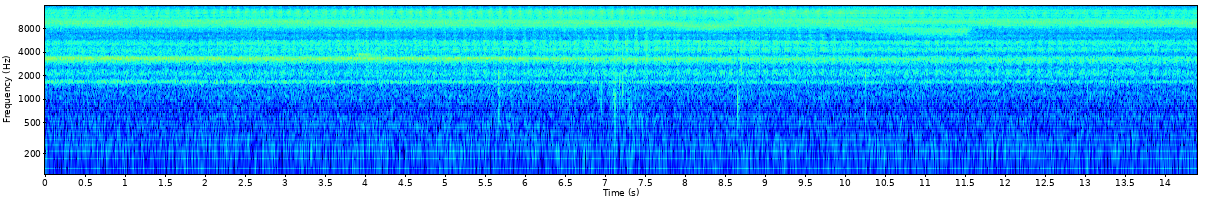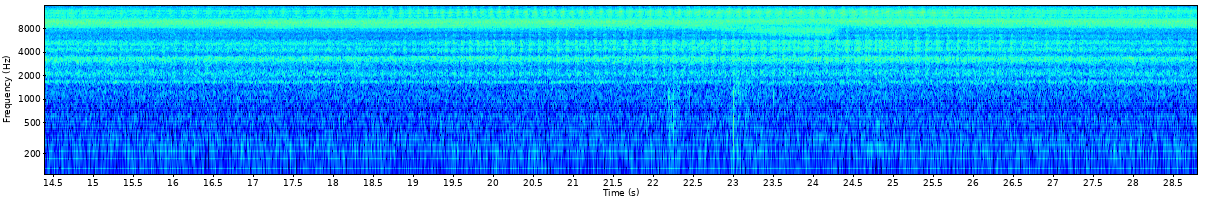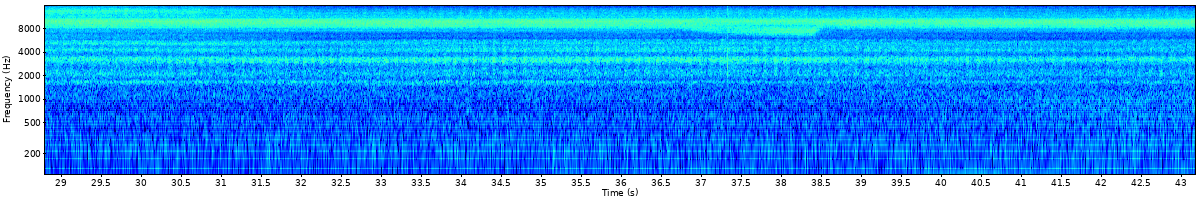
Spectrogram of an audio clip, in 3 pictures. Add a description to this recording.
In the woods, Cicada sounds, Zoom H2n MS+XY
